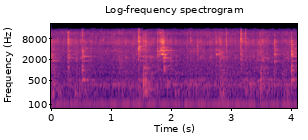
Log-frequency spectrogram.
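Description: Spoon stirring and scraping chicken, onions and green chillies frying in a metal pot: a sizzle with irregular clinks and scrapes of the spoon against the pot.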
